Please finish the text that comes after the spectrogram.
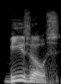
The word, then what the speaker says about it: Bezos: Bezos.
